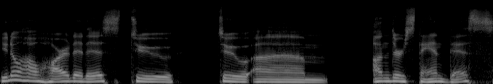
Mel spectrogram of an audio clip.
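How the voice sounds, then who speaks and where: The recording is very clean, with a silent background and a dry, close sound with no echo. A man with a Filipino accent speaks at a fairly high pitch. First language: Tagalog. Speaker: streamer and card game player. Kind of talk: live gameplay stream chat. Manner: halting.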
